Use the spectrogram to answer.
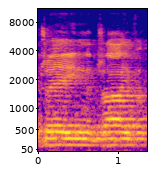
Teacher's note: abbiamo la particolarità di pronunciare il nesso TR o DR con un suono quasi gutturale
